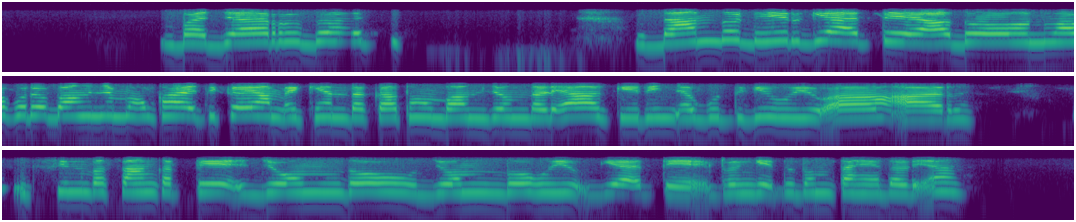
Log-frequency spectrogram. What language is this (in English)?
Santali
